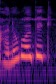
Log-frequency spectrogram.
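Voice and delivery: plain reading voice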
